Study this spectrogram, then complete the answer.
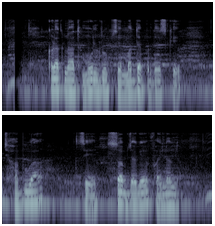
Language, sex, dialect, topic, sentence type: Bhojpuri, male, Northern, agriculture, statement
